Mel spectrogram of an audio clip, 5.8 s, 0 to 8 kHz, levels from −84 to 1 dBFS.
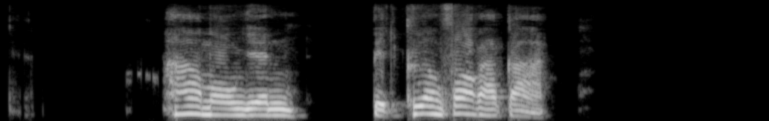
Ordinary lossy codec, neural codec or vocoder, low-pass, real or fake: AAC, 32 kbps; codec, 44.1 kHz, 7.8 kbps, DAC; 7.2 kHz; fake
